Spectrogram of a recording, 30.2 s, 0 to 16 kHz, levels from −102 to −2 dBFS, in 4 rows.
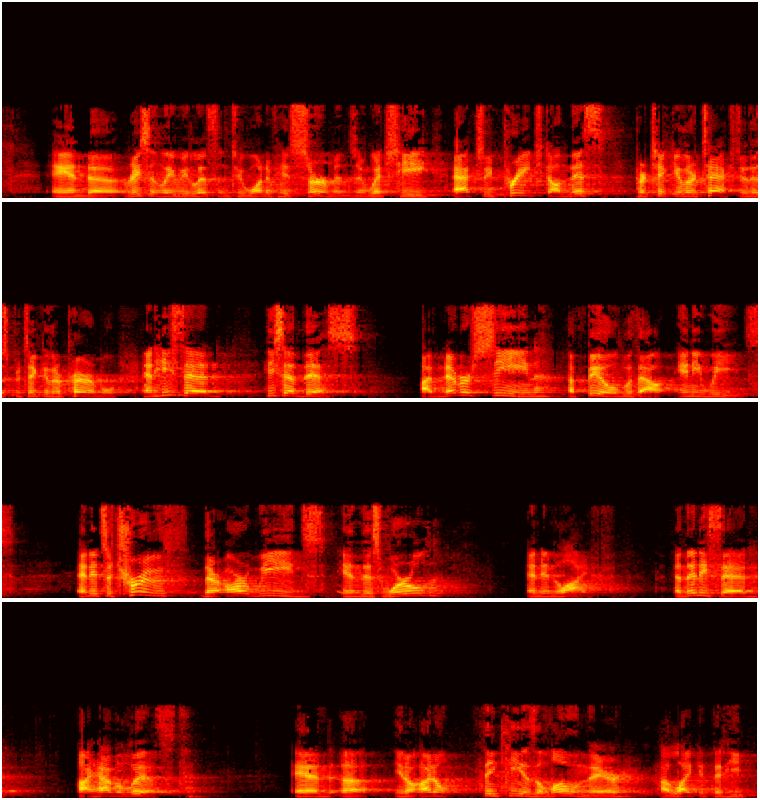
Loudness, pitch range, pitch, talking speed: -35 LUFS, 150-220 Hz, 185 Hz, 145 wpm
